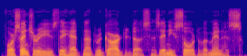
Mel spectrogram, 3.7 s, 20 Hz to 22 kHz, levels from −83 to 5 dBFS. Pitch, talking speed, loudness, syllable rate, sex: 95 Hz, 210 wpm, -21 LUFS, 5.7 syllables/s, male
